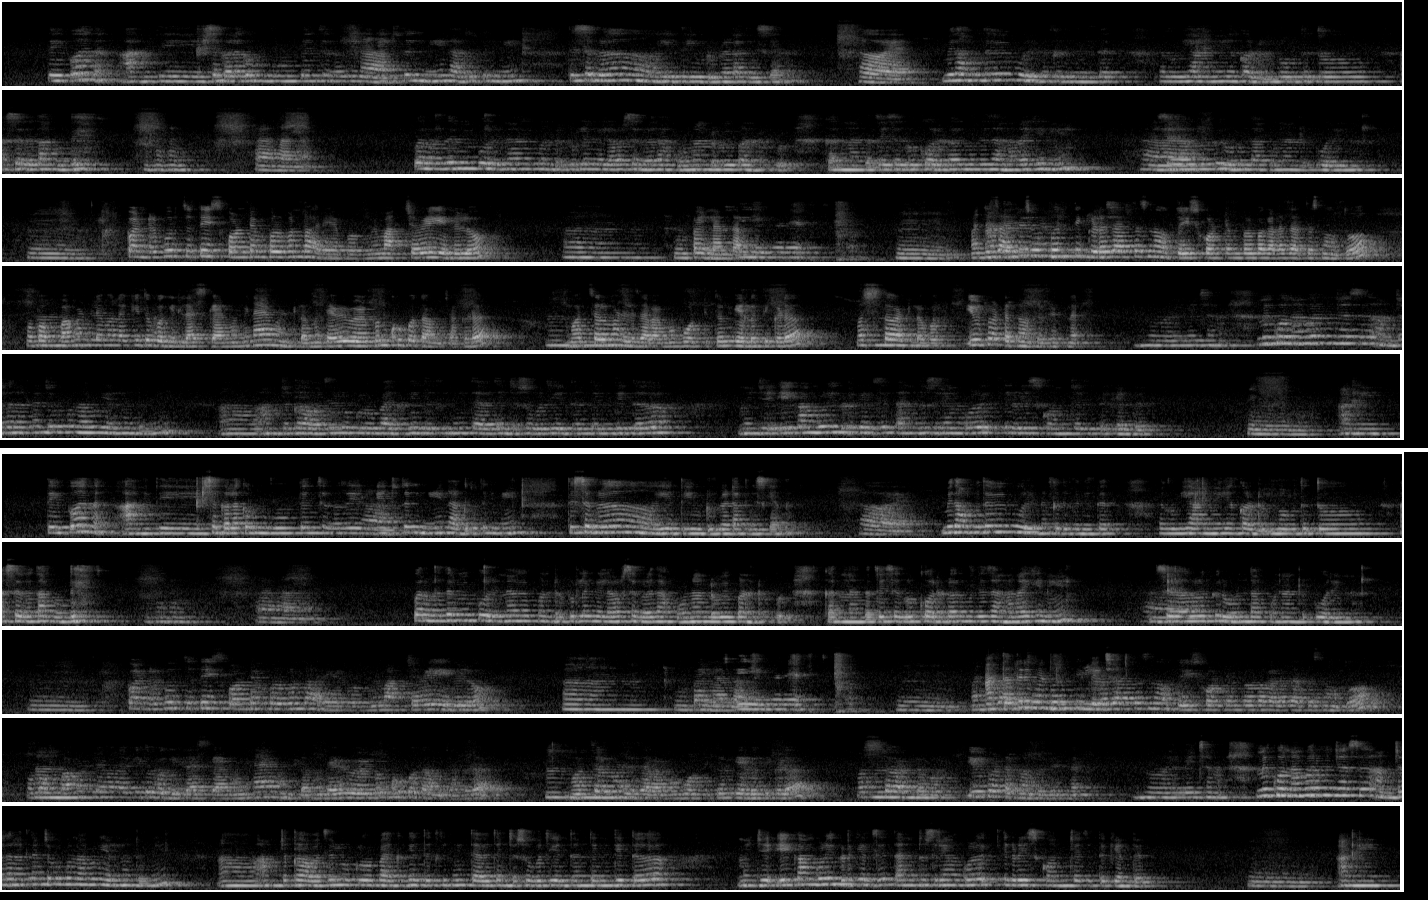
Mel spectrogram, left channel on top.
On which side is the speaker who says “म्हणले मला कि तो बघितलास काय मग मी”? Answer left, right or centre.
Left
